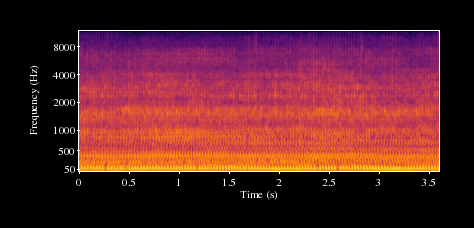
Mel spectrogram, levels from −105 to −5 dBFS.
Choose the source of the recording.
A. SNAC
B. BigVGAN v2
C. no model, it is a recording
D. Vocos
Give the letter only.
D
